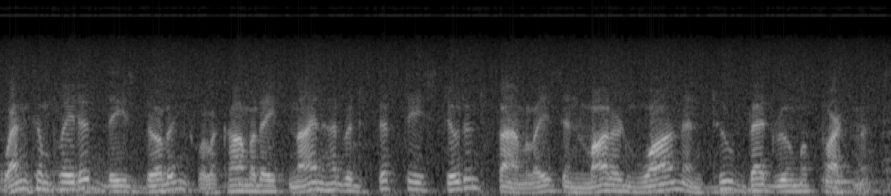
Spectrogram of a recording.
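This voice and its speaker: A man's voice: mid-range voice, expressive, moderate pace, poor audio. An American man reading scripted narration for a 1950s newsreel. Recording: 1950s newsreel soundtrack with music behind. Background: background music.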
